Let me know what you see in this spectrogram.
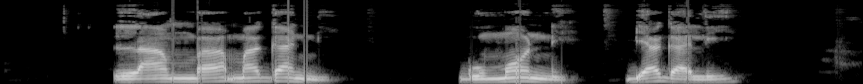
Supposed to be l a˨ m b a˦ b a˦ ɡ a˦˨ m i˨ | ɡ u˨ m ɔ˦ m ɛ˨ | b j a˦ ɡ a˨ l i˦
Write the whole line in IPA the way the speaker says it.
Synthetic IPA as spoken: l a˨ m b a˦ m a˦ ɡ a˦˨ n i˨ | ɡ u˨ m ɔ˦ n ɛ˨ | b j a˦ ɡ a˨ l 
